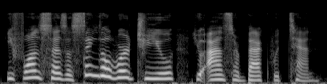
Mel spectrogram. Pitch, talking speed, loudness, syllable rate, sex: 255 Hz, 240 wpm, -19 LUFS, 5.5 syllables/s, female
